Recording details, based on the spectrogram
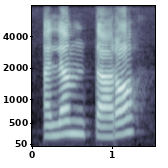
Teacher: میم ساکن ہے، اس کے بعد تا ہے، اظہار شفوی کا قاعدہ لگتا ہے، یعنی غنہ نہیں کرتے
